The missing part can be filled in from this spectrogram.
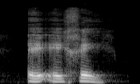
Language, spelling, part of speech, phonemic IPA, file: Dutch, EEG, proper noun / noun, /eː.eːˈɣeː/, Nl-EEG.ogg
- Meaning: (proper noun) initialism of Europese Economische Gemeenschap; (noun) rare spelling of eeg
